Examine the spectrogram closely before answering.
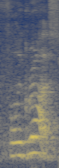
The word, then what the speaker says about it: foie gras: Foie gras, you know? Goose liver. Oh my dear. It's pronounced foie gras.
